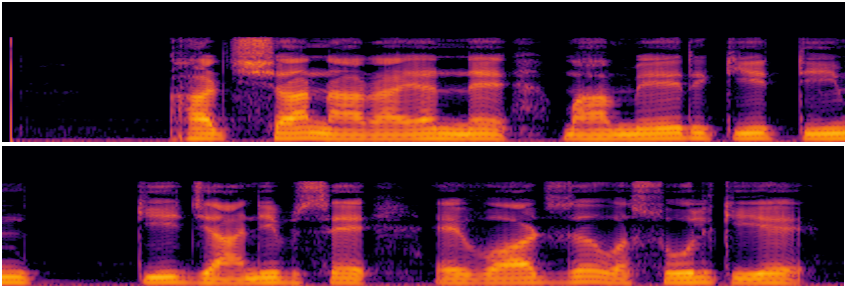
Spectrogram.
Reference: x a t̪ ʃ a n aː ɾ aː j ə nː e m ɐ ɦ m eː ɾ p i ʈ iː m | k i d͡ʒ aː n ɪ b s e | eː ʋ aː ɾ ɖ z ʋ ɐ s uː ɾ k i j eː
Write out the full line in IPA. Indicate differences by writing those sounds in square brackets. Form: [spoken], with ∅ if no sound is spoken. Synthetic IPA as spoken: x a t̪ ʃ a n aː ɾ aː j ə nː e m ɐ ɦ m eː ɾ [k] i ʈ iː m | k i d͡ʒ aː n ɪ b s e | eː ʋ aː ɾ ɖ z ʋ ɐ s uː [l] k i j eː

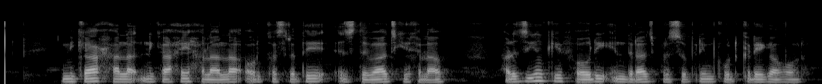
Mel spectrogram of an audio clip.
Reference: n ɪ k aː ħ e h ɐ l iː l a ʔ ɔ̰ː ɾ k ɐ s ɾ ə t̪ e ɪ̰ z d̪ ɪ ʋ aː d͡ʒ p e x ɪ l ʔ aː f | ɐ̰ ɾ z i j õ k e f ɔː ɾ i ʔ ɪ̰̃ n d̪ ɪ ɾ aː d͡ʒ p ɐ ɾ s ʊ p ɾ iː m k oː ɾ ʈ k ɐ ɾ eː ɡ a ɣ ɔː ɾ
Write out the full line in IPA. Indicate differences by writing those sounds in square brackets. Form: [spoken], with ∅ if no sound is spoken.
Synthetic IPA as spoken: n ɪ k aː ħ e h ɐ l [aː] l a ʔ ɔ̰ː ɾ k ɐ s ɾ ə t̪ e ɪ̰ z d̪ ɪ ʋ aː d͡ʒ [k] e x ɪ l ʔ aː f | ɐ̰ ɾ z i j õ k e f ɔː ɾ i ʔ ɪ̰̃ n d̪ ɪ ɾ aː d͡ʒ p ɐ ɾ s ʊ p ɾ iː m k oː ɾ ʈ k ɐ ɾ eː ɡ a ɣ ɔː ɾ

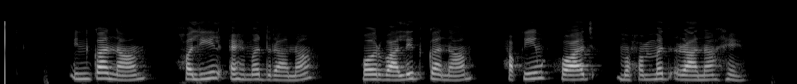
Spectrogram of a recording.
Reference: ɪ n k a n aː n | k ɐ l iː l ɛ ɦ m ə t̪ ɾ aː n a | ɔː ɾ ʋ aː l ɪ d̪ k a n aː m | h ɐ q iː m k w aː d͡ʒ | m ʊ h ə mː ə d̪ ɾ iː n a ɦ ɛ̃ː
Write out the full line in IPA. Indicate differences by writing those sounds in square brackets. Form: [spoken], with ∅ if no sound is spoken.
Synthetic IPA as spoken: ɪ n k a n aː [m] | [x] ɐ l iː l ɛ ɦ m ə [d̪] ɾ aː n a | ɔː ɾ ʋ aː l ɪ d̪ k a n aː m | h ɐ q iː m [x] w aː d͡ʒ | m ʊ h ə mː ə d̪ ɾ [aː] n a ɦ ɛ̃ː

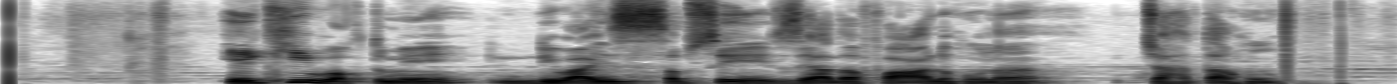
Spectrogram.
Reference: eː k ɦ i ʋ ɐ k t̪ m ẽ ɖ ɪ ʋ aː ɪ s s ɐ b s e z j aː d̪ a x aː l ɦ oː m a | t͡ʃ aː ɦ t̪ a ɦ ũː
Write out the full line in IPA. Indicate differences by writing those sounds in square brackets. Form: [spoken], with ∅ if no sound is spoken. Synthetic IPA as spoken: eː k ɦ i ʋ ɐ [q] t̪ m ẽ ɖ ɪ ʋ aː ɪ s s ɐ b s e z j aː d̪ a [f] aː l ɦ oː [n] a | t͡ʃ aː ɦ t̪ a ɦ ũː

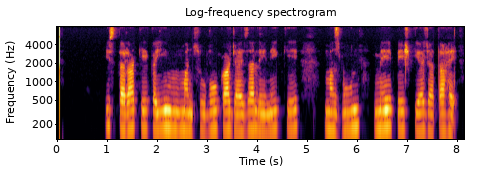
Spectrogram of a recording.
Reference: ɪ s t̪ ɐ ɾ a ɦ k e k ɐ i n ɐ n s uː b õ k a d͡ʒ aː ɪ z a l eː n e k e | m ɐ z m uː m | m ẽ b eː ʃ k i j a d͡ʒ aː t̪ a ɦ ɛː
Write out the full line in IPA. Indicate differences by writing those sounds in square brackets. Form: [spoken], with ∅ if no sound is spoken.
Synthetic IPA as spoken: ɪ s t̪ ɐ ɾ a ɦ k e k ɐ i [m] ɐ n s uː b õ k a d͡ʒ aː ɪ z a l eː n e k e | m ɐ z m uː [n] | m ẽ [p] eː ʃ k i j a d͡ʒ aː t̪ a ɦ ɛː

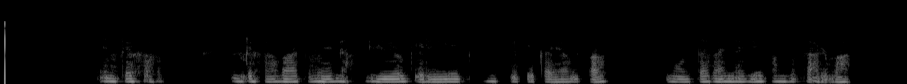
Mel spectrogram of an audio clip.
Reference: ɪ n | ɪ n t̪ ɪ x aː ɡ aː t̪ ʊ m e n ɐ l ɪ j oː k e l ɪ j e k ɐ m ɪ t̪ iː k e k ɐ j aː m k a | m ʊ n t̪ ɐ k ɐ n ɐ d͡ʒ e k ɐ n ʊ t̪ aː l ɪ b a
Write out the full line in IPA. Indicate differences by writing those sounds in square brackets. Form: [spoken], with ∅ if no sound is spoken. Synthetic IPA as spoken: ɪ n | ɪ n t̪ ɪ x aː [b] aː t̪ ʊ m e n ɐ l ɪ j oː k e l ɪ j e k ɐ m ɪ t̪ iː k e k ɐ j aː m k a | m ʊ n t̪ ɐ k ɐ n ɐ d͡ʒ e k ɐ [m] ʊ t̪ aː l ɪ b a

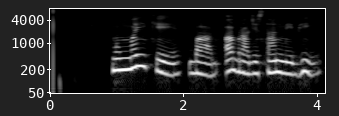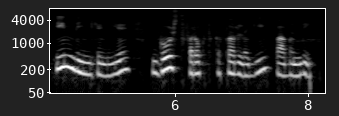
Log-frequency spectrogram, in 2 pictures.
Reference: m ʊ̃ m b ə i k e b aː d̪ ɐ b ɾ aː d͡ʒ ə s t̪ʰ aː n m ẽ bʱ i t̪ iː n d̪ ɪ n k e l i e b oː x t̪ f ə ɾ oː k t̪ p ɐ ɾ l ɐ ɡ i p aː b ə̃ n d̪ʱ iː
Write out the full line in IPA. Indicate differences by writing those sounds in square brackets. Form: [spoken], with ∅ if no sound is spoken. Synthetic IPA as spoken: m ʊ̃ m b ə i k e b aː d̪ ɐ b ɾ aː d͡ʒ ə s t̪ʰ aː n m ẽ bʱ i t̪ iː n d̪ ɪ n k e l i e [ɡ] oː [ʃ] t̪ f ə ɾ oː k t̪ p ɐ ɾ l ɐ ɡ i p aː b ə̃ n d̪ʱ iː

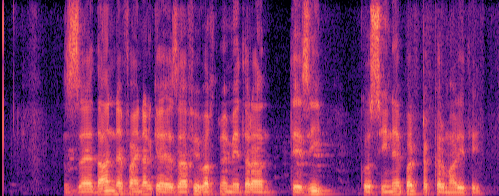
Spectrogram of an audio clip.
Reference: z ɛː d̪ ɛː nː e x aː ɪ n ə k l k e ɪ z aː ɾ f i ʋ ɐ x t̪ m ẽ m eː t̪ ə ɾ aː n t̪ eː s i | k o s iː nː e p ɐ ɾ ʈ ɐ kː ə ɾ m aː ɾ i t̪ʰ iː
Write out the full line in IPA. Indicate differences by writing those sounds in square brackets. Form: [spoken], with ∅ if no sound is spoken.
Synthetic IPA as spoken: z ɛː d̪ [aː] nː e [f] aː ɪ n ə [∅] l k e ɪ z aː [∅] f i ʋ ɐ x t̪ m ẽ m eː t̪ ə ɾ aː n t̪ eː [z] i | k o s iː [n] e p ɐ ɾ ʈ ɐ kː ə ɾ m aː ɾ i t̪ʰ iː

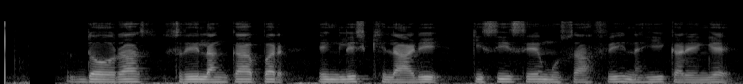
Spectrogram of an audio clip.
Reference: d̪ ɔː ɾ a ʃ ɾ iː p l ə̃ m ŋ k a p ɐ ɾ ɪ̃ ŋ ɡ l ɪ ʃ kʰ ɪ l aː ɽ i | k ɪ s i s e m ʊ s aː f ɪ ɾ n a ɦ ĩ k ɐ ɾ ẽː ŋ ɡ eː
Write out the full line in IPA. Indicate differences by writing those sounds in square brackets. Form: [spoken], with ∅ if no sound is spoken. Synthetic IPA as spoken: d̪ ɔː ɾ a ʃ ɾ iː [∅] l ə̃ [∅] ŋ k a p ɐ ɾ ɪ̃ ŋ ɡ l ɪ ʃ kʰ ɪ l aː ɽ i | k ɪ s i s e m ʊ s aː f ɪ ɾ n [ɐ] ɦ ĩ k ɐ ɾ ẽː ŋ ɡ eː

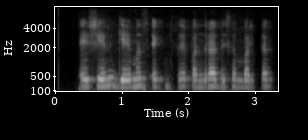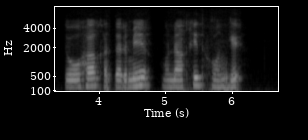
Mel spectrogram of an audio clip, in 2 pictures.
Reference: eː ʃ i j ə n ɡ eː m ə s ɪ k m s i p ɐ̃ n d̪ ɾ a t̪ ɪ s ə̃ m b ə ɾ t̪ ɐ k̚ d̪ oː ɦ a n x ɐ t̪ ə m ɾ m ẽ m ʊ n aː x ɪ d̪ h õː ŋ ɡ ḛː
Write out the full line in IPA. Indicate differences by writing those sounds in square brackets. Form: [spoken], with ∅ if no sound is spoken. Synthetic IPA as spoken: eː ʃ i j ə n ɡ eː m ə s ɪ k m s [e] p ɐ̃ n d̪ ɾ a [d̪] ɪ s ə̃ m b ə ɾ t̪ ɐ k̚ d̪ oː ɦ a [∅] x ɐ t̪ ə [∅] ɾ m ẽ m ʊ n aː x ɪ d̪ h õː ŋ ɡ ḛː

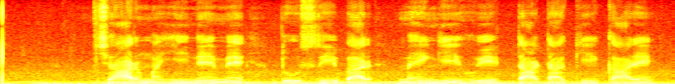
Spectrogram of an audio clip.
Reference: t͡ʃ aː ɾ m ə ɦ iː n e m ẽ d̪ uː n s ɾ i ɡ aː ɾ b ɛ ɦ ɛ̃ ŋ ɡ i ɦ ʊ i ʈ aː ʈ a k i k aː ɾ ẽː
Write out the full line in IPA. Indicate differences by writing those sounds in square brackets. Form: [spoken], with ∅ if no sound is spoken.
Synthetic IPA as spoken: t͡ʃ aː ɾ m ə ɦ iː n e m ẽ d̪ uː [∅] s ɾ i [b] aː ɾ [m] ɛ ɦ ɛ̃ ŋ ɡ i ɦ ʊ i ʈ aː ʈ a k i k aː ɾ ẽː

